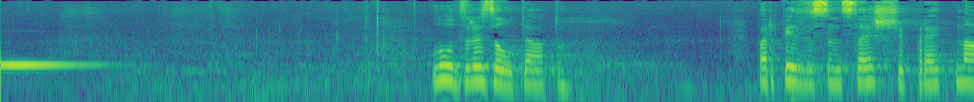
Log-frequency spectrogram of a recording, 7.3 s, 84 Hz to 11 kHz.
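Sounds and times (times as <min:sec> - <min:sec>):
parliamentary voting bell electronic tone: 0:00.0 - 0:00.8
speech: 0:03.2 - 0:04.4, 0:05.7 - 0:07.2.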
